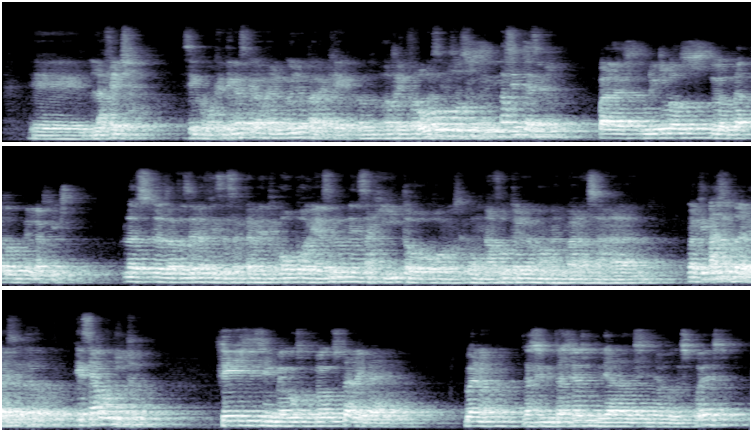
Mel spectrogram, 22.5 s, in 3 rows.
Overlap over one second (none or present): present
